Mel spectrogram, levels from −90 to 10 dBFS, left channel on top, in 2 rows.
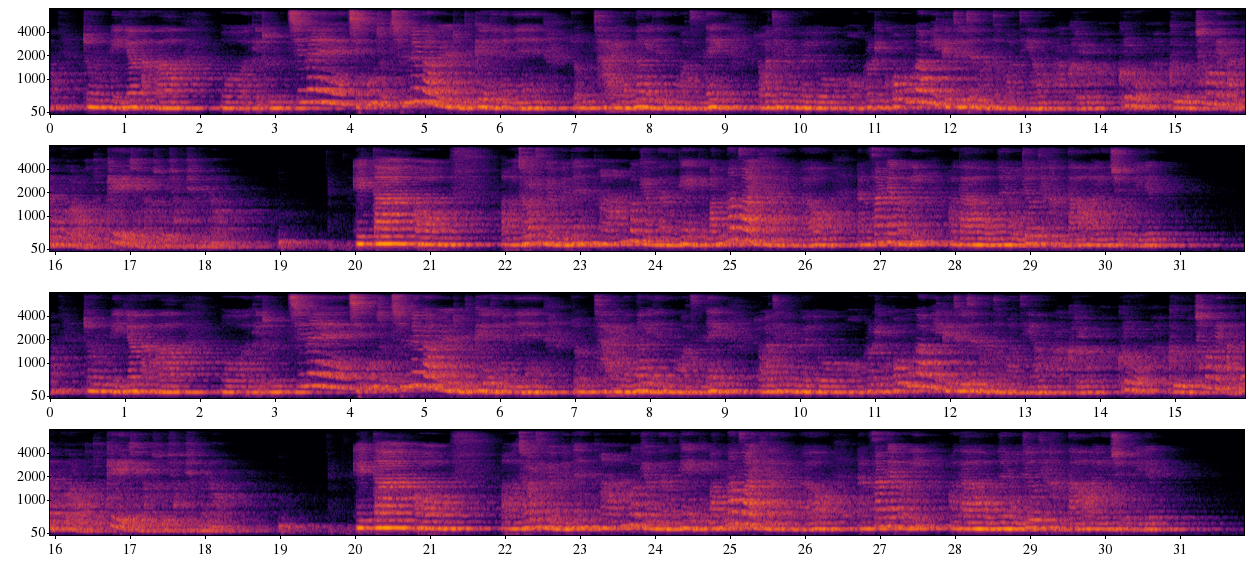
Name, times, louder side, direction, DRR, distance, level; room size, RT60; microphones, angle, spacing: voice 1, 0.4-1.9 2.3-9.2 9.4-13.3 20.0-21.7 21.9-26.4 26.7-27.5 27.9-30.6, equal, 25° left, -10 dB, 0.7 m, -25 dB
voice 2, 13.4-18.2, equal, 35° right, -8 dB, 0.4 m, -31 dB
2.9 x 2.1 x 2.6 m, 2.1 s
head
